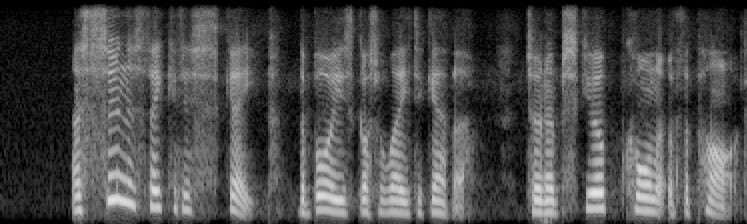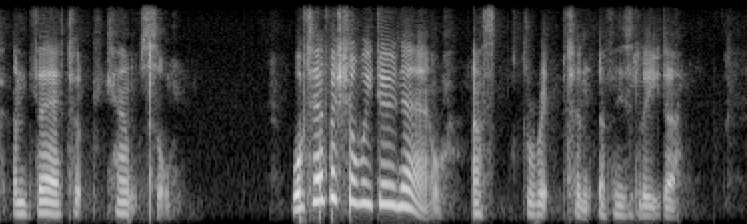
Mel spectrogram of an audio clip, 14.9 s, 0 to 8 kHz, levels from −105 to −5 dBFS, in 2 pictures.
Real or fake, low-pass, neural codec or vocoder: fake; 7.2 kHz; vocoder, 44.1 kHz, 80 mel bands, Vocos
